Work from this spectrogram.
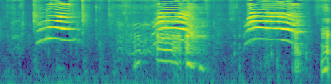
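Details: At feeding time for one-week-old kittens Terra and Towa, two drawn-out high mews frame a lower, rougher cry in the middle, ending with a short click.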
